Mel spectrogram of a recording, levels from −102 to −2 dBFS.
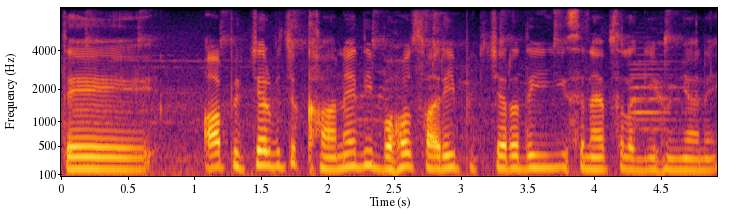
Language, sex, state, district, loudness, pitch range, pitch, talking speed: Punjabi, male, Punjab, Kapurthala, -18 LUFS, 160-185 Hz, 175 Hz, 170 wpm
